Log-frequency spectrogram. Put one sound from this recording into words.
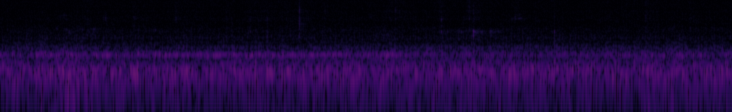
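An elephant strips leafy branches, with twigs snapping and leaves rustling close by.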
